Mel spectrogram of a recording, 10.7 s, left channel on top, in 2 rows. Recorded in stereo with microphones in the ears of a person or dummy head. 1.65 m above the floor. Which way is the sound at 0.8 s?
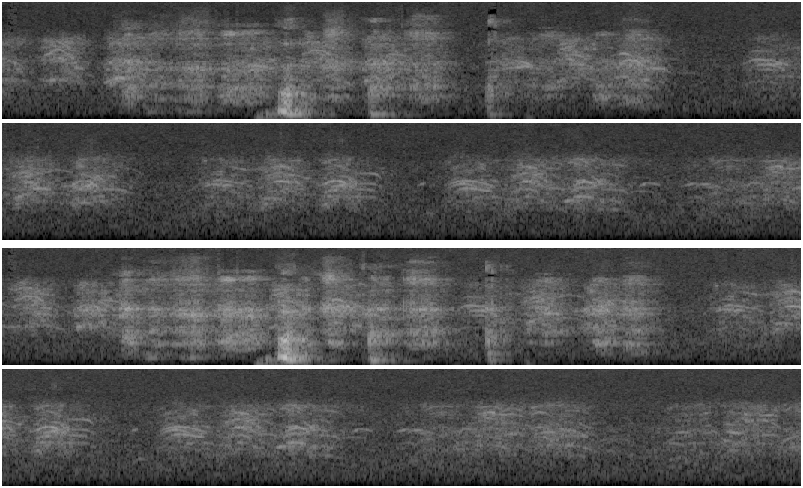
65° right (ahead or behind).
